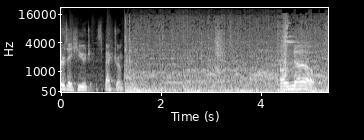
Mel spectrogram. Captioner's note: dramatic music; metal grinding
